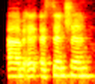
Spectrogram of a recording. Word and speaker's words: Ascension: to pronounce it, Ascension, is that how I pronounce it? Ascension, yes.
